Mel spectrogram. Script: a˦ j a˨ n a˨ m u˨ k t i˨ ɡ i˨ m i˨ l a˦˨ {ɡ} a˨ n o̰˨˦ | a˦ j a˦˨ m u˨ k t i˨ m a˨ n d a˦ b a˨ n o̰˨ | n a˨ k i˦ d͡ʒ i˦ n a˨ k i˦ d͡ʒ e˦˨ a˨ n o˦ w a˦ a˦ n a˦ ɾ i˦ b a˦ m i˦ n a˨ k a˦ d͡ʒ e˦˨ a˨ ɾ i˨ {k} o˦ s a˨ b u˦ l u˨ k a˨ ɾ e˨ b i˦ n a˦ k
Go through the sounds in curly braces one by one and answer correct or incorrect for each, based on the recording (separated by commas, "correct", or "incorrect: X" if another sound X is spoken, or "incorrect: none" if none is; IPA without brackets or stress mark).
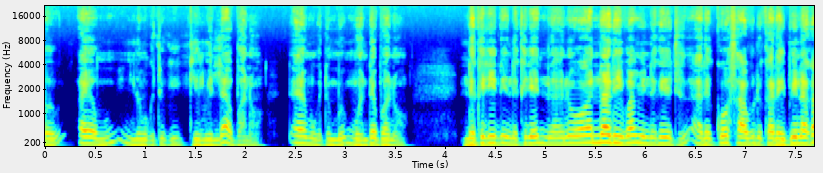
incorrect: b, correct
